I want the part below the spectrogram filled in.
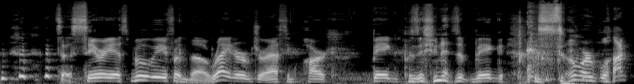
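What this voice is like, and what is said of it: Usual voice. Nothing is said of it.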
